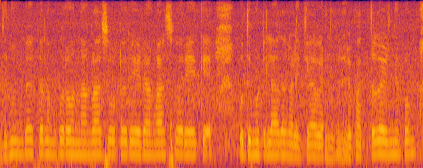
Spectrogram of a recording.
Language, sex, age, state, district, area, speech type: Malayalam, female, 30-45, Kerala, Idukki, rural, spontaneous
